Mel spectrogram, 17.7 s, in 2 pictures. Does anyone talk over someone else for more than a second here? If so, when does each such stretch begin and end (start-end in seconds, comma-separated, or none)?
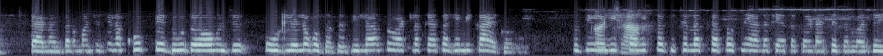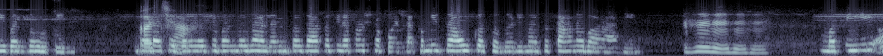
none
